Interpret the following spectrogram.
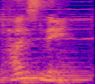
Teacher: The sound D is omitted to avoid two similar consonants close together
